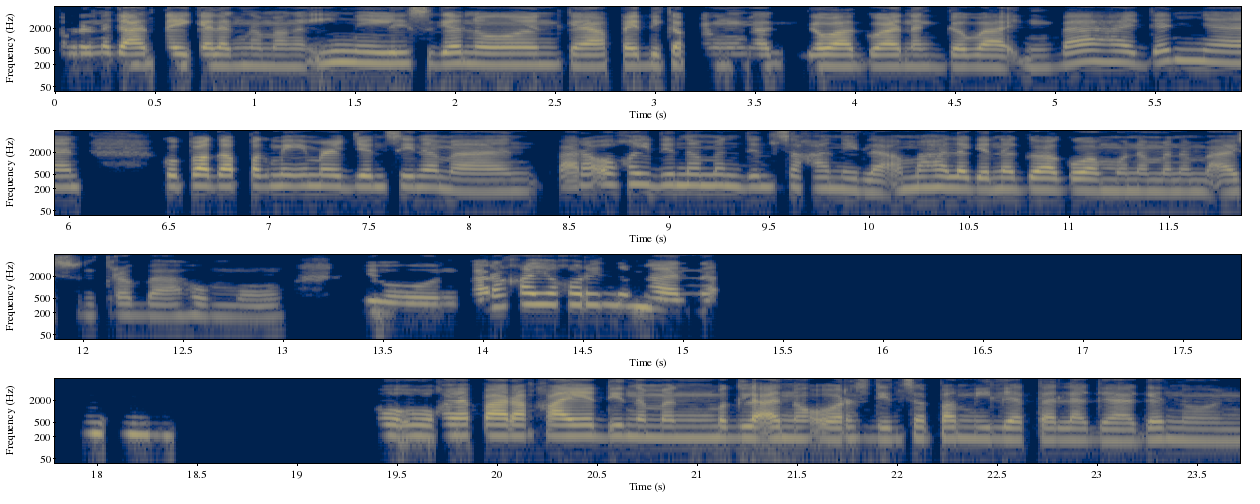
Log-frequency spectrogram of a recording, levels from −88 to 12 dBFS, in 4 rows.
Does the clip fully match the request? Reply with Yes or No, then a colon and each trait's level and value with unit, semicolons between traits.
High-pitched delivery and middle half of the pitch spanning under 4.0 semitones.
Yes: high, 200 Hz; average, 3.6 semitones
